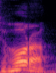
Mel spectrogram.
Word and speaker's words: Гор: вона же наша єресь гора так як по-українськи вона правильно читається як гор надіємося що будуть ще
